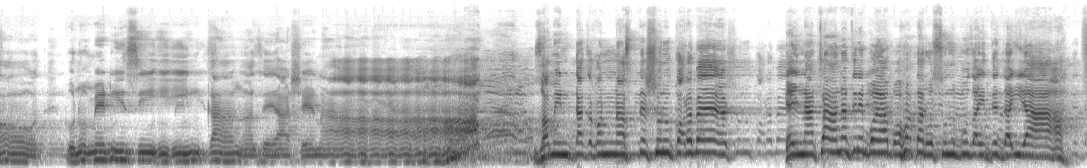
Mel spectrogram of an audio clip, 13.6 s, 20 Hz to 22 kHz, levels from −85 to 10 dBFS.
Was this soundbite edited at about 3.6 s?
no; 1 cut; at 6.5 s

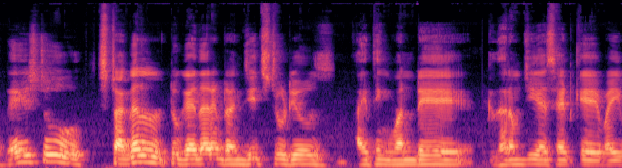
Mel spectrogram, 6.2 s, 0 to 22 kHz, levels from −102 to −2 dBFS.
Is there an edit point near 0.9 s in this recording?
yes; 3 cuts; at 0.9 s, 3.3 s, 4.9 s

